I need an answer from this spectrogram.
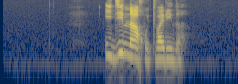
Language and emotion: Russian, angry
